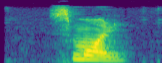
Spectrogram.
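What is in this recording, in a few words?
"смоль", Komi-Zyrian, female; kpv audio dict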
